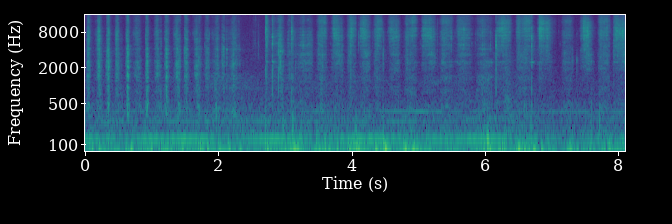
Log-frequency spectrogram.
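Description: A large white solid wax pillar candle, held in the hands, is scratched along its side with long orange acrylic nails. A quick, steady run of short, bright, raspy scratches plays over a low, constant rumble.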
